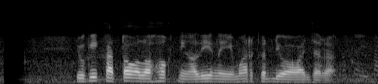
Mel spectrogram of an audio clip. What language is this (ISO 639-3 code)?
sun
